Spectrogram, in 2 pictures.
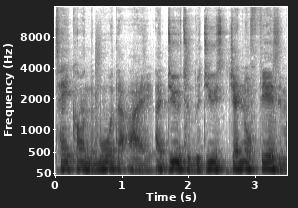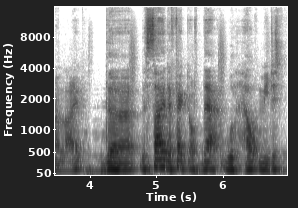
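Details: Stuttering with repetitions in an adult man who states he has a stutter and has worked to reduce it by facing his fears.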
